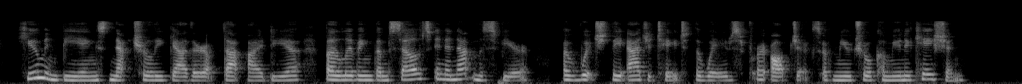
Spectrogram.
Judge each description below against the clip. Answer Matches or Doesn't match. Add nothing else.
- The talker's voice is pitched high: Matches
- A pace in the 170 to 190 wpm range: Doesn't match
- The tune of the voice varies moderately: Doesn't match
